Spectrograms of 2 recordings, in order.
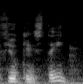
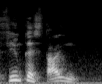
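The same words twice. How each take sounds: First: The name is said without German pronunciation. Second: The name is said with German pronunciation. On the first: "Eu não sei se o nome dele é Finkelstein" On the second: "se é de origem alemã... aqui pode ser Finkelstein, que eu acho que é o mais provável"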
